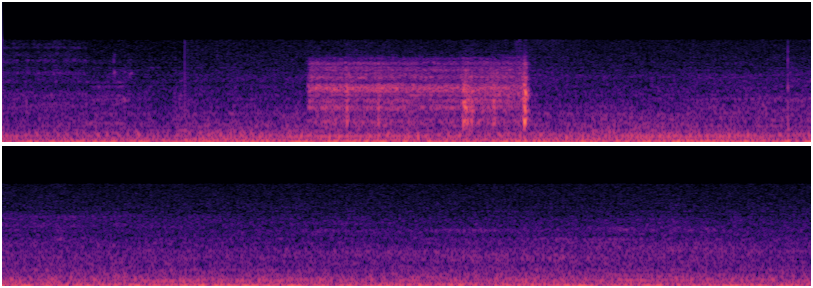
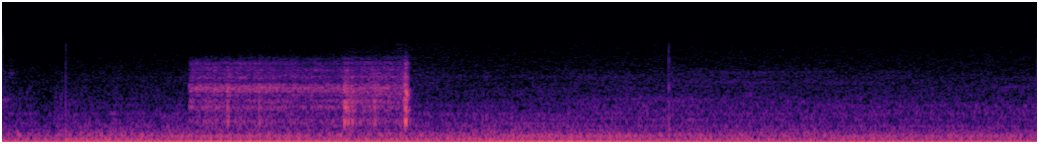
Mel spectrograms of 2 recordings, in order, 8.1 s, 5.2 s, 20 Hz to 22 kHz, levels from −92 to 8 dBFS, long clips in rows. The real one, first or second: second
